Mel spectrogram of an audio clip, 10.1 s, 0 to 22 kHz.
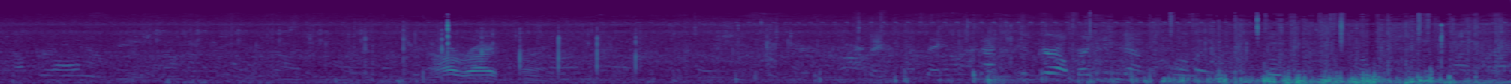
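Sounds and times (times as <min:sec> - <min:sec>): horse hooves cantering on sand: 0:00.9 - 0:10.0.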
